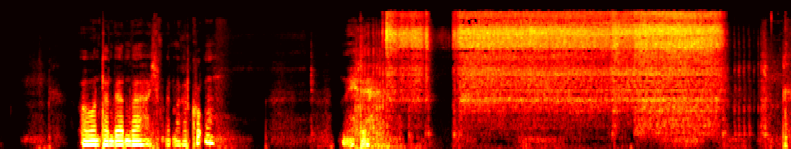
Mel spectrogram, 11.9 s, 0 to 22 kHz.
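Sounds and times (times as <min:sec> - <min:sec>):
speech: 0:01.2 - 0:03.4, 0:05.1 - 0:06.0
pressure cooker venting steam: 0:05.8 - 0:10.9.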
